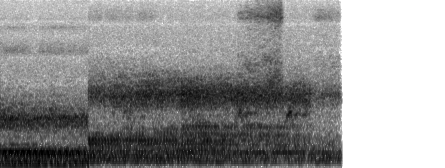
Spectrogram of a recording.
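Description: A spray can hisses.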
